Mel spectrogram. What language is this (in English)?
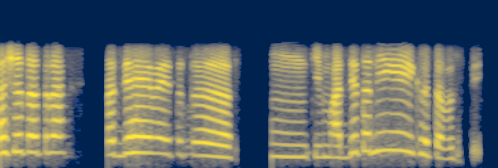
Sanskrit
